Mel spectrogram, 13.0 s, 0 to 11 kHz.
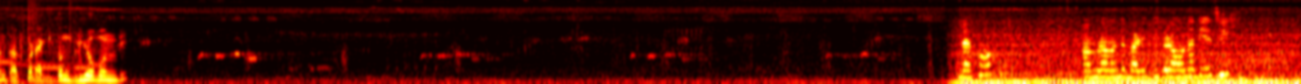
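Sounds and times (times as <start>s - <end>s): bird calling: 0.0s - 9.2s
insects trilling: 0.4s - 9.9s.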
